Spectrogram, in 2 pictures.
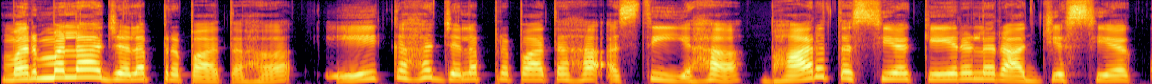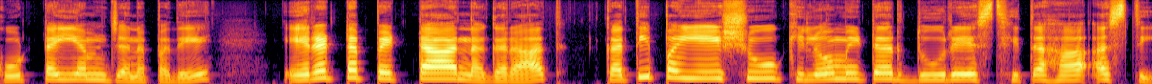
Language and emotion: Sanskrit, neutral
